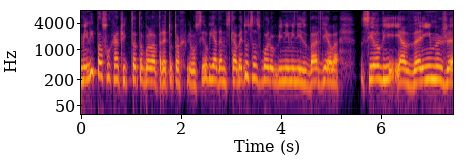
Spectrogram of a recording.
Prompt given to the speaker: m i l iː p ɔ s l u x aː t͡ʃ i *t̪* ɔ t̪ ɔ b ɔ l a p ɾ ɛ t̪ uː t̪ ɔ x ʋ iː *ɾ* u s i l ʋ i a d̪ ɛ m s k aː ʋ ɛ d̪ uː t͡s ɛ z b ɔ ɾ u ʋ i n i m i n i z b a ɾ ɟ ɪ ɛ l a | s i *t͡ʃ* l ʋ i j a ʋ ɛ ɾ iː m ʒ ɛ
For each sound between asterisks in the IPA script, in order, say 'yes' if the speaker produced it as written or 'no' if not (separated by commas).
yes, no, no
